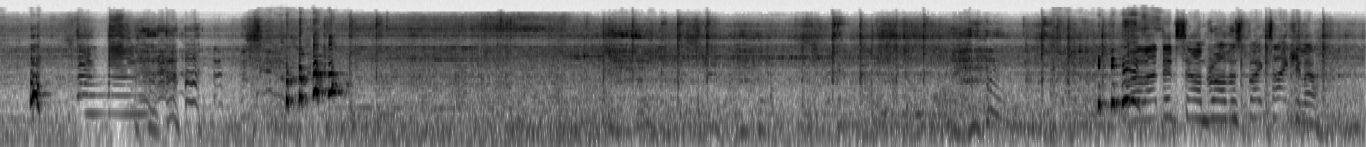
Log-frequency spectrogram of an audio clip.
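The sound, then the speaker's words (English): A train horn honks in two loud, brassy bursts, one early and one near the end, over the steady rumble of a passing train. “Bro, they'll honk and he'll be like, ah!”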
